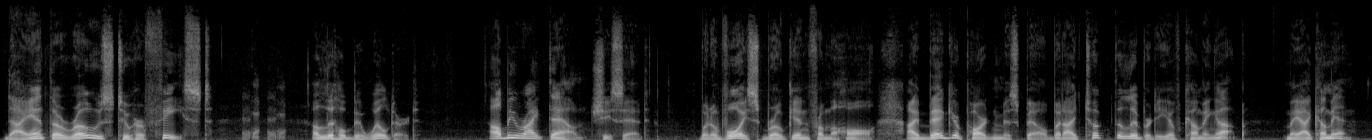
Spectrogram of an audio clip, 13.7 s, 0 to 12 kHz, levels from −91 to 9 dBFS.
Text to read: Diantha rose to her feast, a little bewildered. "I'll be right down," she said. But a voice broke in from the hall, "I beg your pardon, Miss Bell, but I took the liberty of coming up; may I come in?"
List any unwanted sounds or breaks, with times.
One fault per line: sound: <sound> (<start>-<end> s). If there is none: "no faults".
sound: laugh (2.4-2.9 s)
